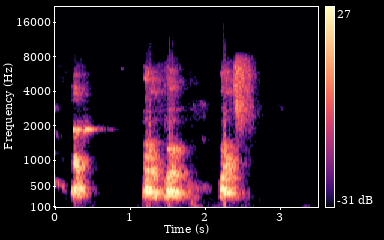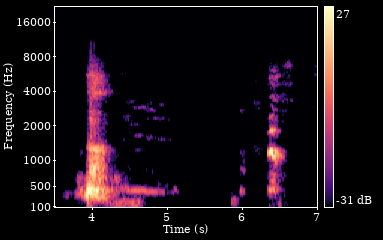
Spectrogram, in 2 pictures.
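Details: Cane Corso (Italian Mastiff) kept at a breeder west of Nashville, Tennessee, barking loudly indoors: deep, harsh barks, single and in quick pairs, with a drawn-out growling bark near the middle and a last short bark after a pause.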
